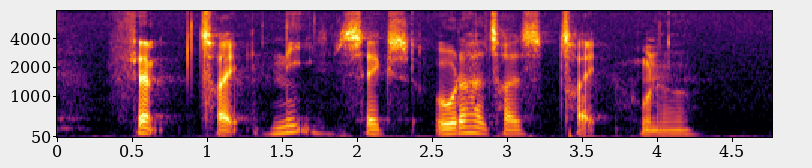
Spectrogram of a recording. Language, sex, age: Danish, male, 21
